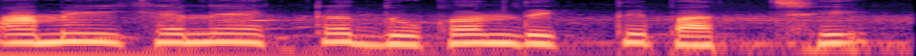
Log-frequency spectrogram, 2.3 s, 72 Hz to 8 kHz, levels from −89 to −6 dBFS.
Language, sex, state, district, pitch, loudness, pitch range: Bengali, female, West Bengal, Cooch Behar, 230 Hz, -19 LUFS, 210-235 Hz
